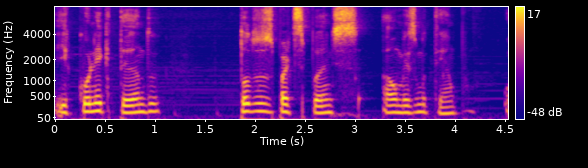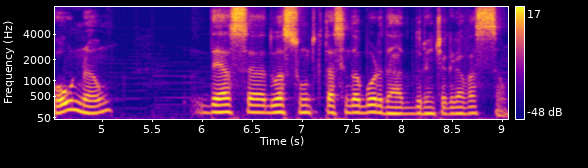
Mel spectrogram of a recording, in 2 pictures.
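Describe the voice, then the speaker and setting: Music plays behind a man speaking at a moderate pace. His pitch is fairly high and his intonation fairly even. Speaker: podcast workshop instructor. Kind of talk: lecture.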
